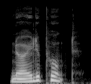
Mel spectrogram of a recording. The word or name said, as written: nøglepunkt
